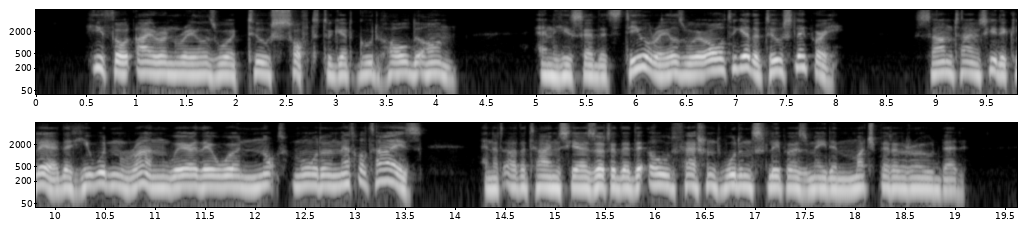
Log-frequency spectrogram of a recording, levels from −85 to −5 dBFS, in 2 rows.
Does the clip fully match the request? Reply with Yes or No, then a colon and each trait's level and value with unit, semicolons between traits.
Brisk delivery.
No: average, 165 wpm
